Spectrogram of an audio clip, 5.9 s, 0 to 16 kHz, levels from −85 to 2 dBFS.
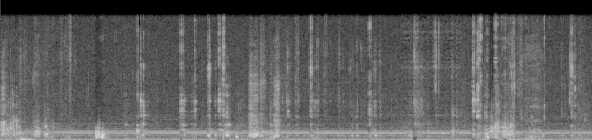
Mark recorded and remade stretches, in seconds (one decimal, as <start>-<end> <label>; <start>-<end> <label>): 0.0-4.0 recorded; 4.0-4.6 remade; 4.6-5.9 recorded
